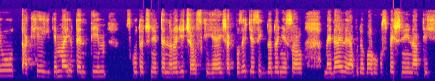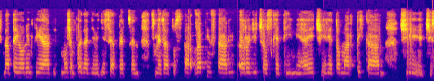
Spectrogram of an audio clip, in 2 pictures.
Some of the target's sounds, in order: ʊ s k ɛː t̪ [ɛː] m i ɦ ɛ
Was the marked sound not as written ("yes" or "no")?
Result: yes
